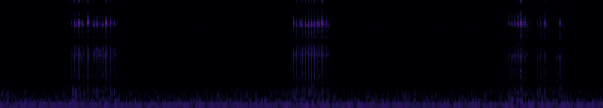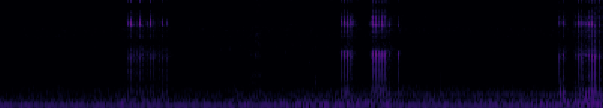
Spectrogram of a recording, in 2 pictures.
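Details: Loud snores from a sleeping pet cat inside a home. Deep, rumbling inhalations with airy bursts come about every two seconds, steady and unhurried, with constant low background hum.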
